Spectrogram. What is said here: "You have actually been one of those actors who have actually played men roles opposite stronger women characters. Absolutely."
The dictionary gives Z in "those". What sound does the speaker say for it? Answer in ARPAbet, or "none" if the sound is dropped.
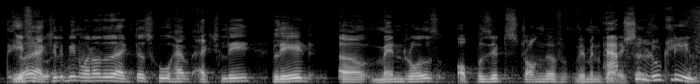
none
